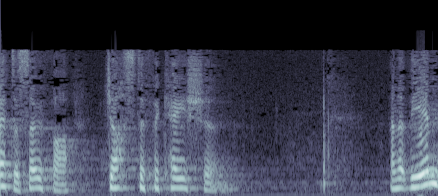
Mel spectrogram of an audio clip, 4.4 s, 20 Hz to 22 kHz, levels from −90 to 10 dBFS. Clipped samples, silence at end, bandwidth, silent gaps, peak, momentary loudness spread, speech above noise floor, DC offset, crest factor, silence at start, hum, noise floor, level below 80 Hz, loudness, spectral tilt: 0.2%; 0 s; 8 kHz; none; 0 dBFS; 20 LU; 32 dB; under 0.1%; 14 dB; 0 s; none; -45 dBFS; -50 dBFS; -15 LUFS; -5.5 dB/octave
